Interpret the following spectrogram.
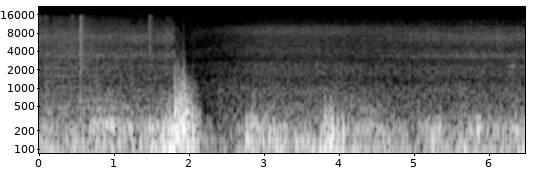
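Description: Wind buffeting a GoPro action camera's microphone, a low, gusty rumble that is loudest about two seconds in.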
